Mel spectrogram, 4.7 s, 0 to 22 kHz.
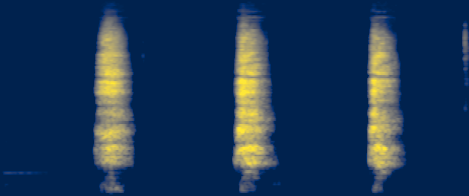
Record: {"exhalation_length": "4.7 s", "exhalation_amplitude": 15259, "exhalation_signal_mean_std_ratio": 0.31, "survey_phase": "alpha (2021-03-01 to 2021-08-12)", "age": "65+", "gender": "Female", "wearing_mask": "No", "symptom_none": true, "smoker_status": "Never smoked", "respiratory_condition_asthma": false, "respiratory_condition_other": false, "recruitment_source": "REACT", "submission_delay": "3 days", "covid_test_result": "Negative", "covid_test_method": "RT-qPCR"}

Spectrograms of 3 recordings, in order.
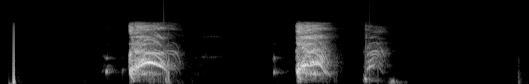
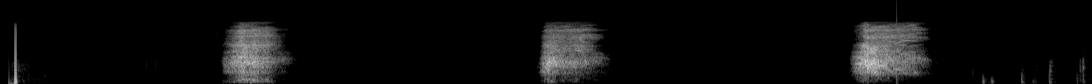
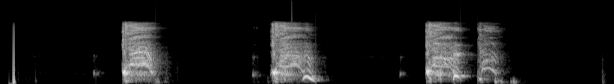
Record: {"cough_length": "5.3 s", "cough_amplitude": 32767, "cough_signal_mean_std_ratio": 0.32, "exhalation_length": "10.9 s", "exhalation_amplitude": 27685, "exhalation_signal_mean_std_ratio": 0.28, "three_cough_length": "6.1 s", "three_cough_amplitude": 32767, "three_cough_signal_mean_std_ratio": 0.38, "survey_phase": "alpha (2021-03-01 to 2021-08-12)", "age": "45-64", "gender": "Male", "wearing_mask": "No", "symptom_cough_any": true, "symptom_shortness_of_breath": true, "symptom_fatigue": true, "symptom_change_to_sense_of_smell_or_taste": true, "symptom_loss_of_taste": true, "symptom_onset": "4 days", "smoker_status": "Never smoked", "respiratory_condition_asthma": false, "respiratory_condition_other": false, "recruitment_source": "Test and Trace", "submission_delay": "2 days", "covid_test_result": "Positive", "covid_test_method": "RT-qPCR", "covid_ct_value": 23.0, "covid_ct_gene": "ORF1ab gene", "covid_ct_mean": 24.5, "covid_viral_load": "9300 copies/ml", "covid_viral_load_category": "Minimal viral load (< 10K copies/ml)"}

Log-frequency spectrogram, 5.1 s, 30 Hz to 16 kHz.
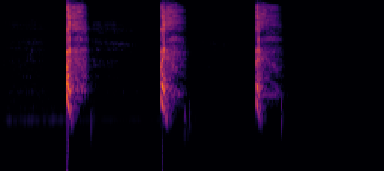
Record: {"three_cough_length": "5.1 s", "three_cough_amplitude": 32768, "three_cough_signal_mean_std_ratio": 0.2, "survey_phase": "beta (2021-08-13 to 2022-03-07)", "age": "45-64", "gender": "Male", "wearing_mask": "No", "symptom_runny_or_blocked_nose": true, "smoker_status": "Never smoked", "respiratory_condition_asthma": false, "respiratory_condition_other": false, "recruitment_source": "REACT", "submission_delay": "3 days", "covid_test_result": "Negative", "covid_test_method": "RT-qPCR", "influenza_a_test_result": "Negative", "influenza_b_test_result": "Negative"}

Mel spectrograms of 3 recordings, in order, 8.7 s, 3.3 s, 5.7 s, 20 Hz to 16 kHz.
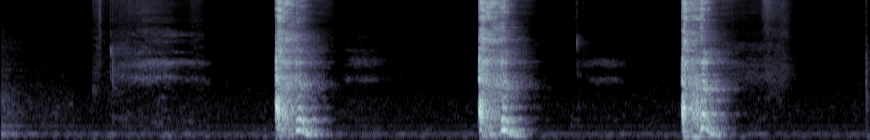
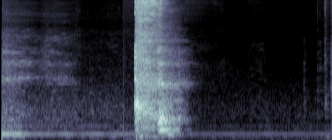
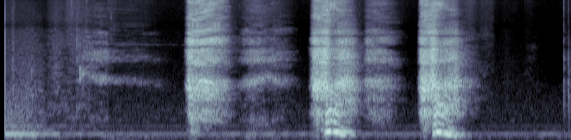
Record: {"three_cough_length": "8.7 s", "three_cough_amplitude": 32768, "three_cough_signal_mean_std_ratio": 0.26, "cough_length": "3.3 s", "cough_amplitude": 32768, "cough_signal_mean_std_ratio": 0.3, "exhalation_length": "5.7 s", "exhalation_amplitude": 32768, "exhalation_signal_mean_std_ratio": 0.44, "survey_phase": "beta (2021-08-13 to 2022-03-07)", "age": "65+", "gender": "Female", "wearing_mask": "No", "symptom_none": true, "symptom_onset": "3 days", "smoker_status": "Never smoked", "respiratory_condition_asthma": false, "respiratory_condition_other": false, "recruitment_source": "Test and Trace", "submission_delay": "2 days", "covid_test_result": "Negative", "covid_test_method": "LAMP"}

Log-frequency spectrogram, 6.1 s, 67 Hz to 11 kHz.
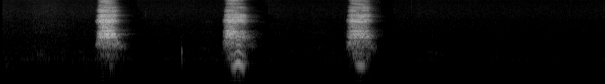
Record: {"exhalation_length": "6.1 s", "exhalation_amplitude": 9442, "exhalation_signal_mean_std_ratio": 0.25, "survey_phase": "alpha (2021-03-01 to 2021-08-12)", "age": "65+", "gender": "Female", "wearing_mask": "No", "symptom_none": true, "smoker_status": "Never smoked", "respiratory_condition_asthma": false, "respiratory_condition_other": false, "recruitment_source": "REACT", "submission_delay": "1 day", "covid_test_result": "Negative", "covid_test_method": "RT-qPCR"}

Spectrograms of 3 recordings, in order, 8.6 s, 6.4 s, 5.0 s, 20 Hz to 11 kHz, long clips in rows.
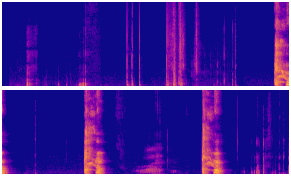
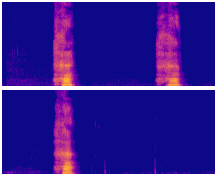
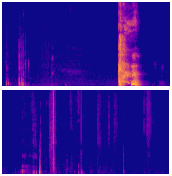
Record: {"three_cough_length": "8.6 s", "three_cough_amplitude": 21625, "three_cough_signal_mean_std_ratio": 0.24, "exhalation_length": "6.4 s", "exhalation_amplitude": 24426, "exhalation_signal_mean_std_ratio": 0.22, "cough_length": "5.0 s", "cough_amplitude": 28625, "cough_signal_mean_std_ratio": 0.18, "survey_phase": "beta (2021-08-13 to 2022-03-07)", "age": "45-64", "gender": "Female", "wearing_mask": "No", "symptom_none": true, "smoker_status": "Never smoked", "respiratory_condition_asthma": false, "respiratory_condition_other": false, "recruitment_source": "REACT", "submission_delay": "3 days", "covid_test_result": "Negative", "covid_test_method": "RT-qPCR", "influenza_a_test_result": "Unknown/Void", "influenza_b_test_result": "Unknown/Void"}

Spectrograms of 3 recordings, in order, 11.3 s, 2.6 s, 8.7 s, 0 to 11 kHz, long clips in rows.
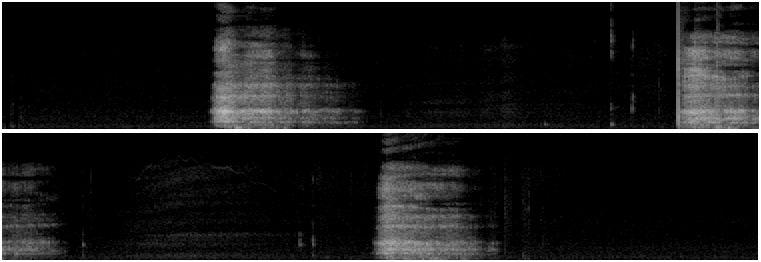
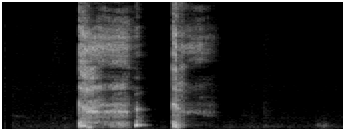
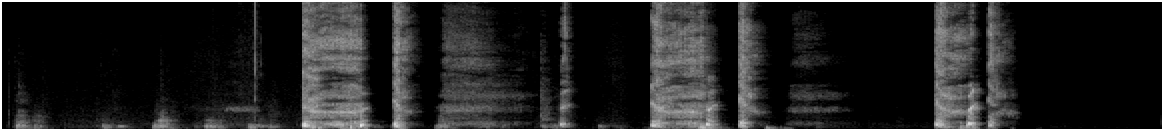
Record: {"exhalation_length": "11.3 s", "exhalation_amplitude": 16500, "exhalation_signal_mean_std_ratio": 0.3, "cough_length": "2.6 s", "cough_amplitude": 13530, "cough_signal_mean_std_ratio": 0.34, "three_cough_length": "8.7 s", "three_cough_amplitude": 30969, "three_cough_signal_mean_std_ratio": 0.26, "survey_phase": "beta (2021-08-13 to 2022-03-07)", "age": "45-64", "gender": "Female", "wearing_mask": "No", "symptom_cough_any": true, "symptom_runny_or_blocked_nose": true, "symptom_shortness_of_breath": true, "symptom_sore_throat": true, "symptom_abdominal_pain": true, "symptom_fatigue": true, "symptom_other": true, "symptom_onset": "2 days", "smoker_status": "Never smoked", "respiratory_condition_asthma": false, "respiratory_condition_other": false, "recruitment_source": "Test and Trace", "submission_delay": "1 day", "covid_test_result": "Positive", "covid_test_method": "RT-qPCR", "covid_ct_value": 26.1, "covid_ct_gene": "N gene"}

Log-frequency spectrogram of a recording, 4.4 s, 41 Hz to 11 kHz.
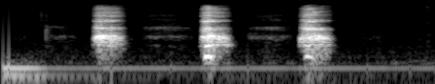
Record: {"exhalation_length": "4.4 s", "exhalation_amplitude": 16137, "exhalation_signal_mean_std_ratio": 0.39, "survey_phase": "beta (2021-08-13 to 2022-03-07)", "age": "65+", "gender": "Female", "wearing_mask": "No", "symptom_none": true, "smoker_status": "Ex-smoker", "respiratory_condition_asthma": false, "respiratory_condition_other": false, "recruitment_source": "REACT", "submission_delay": "1 day", "covid_test_result": "Negative", "covid_test_method": "RT-qPCR"}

